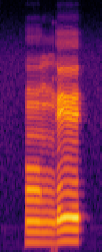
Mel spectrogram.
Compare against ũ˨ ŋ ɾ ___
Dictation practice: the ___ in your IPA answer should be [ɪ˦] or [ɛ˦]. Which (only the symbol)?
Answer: ɪ˦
